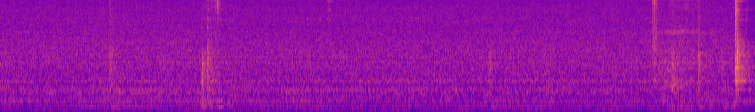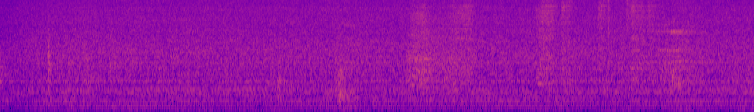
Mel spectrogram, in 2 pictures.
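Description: Scattered soft handling noises as chunks of clay are pulled off a sculpture's armature, over a steady low room hum; a sharp knock about seven seconds in is the loudest sound.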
